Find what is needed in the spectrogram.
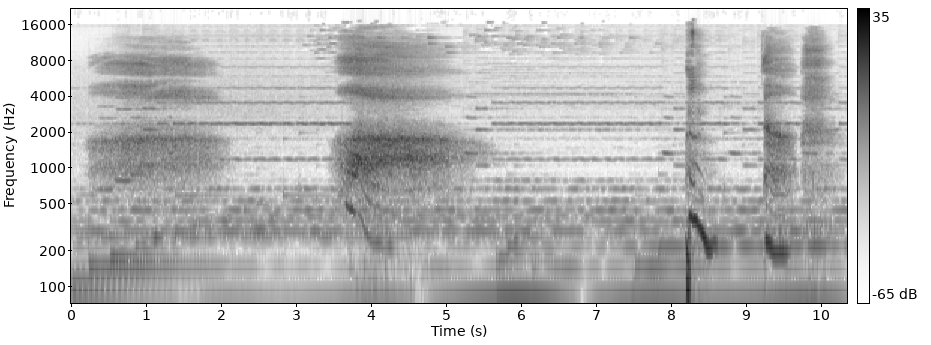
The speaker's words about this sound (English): How about I take you through a getting up exercise? Ready? First, take a deep breath in, like so.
